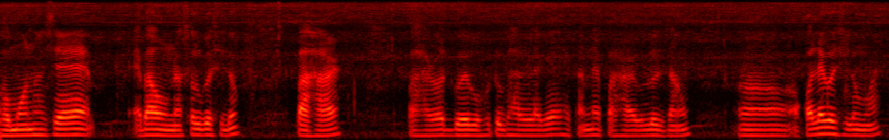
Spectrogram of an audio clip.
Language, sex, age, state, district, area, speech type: Assamese, male, 18-30, Assam, Lakhimpur, rural, spontaneous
